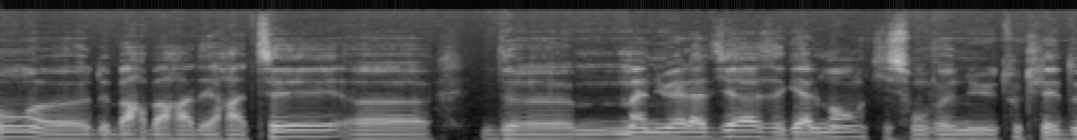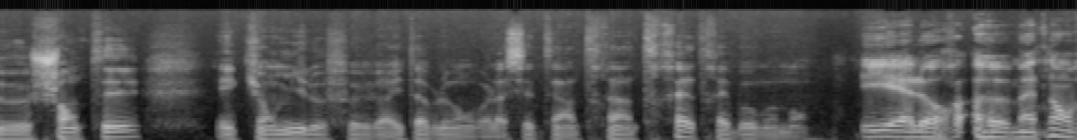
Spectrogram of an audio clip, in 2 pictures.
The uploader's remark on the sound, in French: s’est rendue au festival des arts du monde et a pu interroger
